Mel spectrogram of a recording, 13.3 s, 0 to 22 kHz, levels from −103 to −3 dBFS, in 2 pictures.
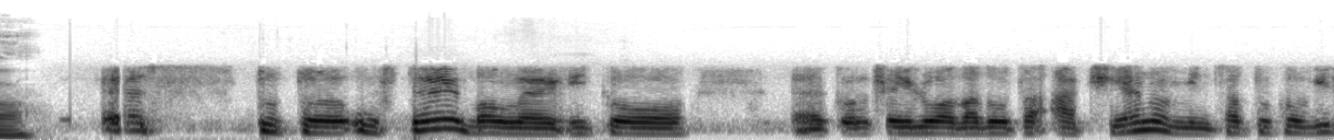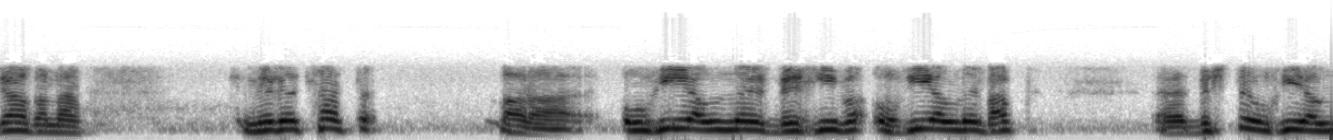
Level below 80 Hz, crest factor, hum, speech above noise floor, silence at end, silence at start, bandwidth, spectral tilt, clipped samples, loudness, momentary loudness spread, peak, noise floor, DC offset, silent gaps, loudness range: -66 dBFS; 16 dB; none; 40 dB; 0 s; 0 s; 3.9 kHz; -9.5 dB/octave; under 0.1%; -16 LUFS; 10 LU; 0 dBFS; -55 dBFS; under 0.1%; none; 4 LU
